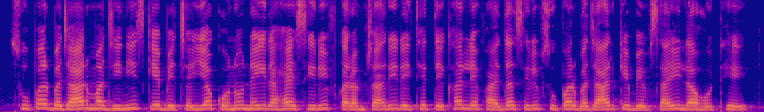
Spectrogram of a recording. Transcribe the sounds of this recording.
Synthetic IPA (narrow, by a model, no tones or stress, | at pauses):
supəɾbɐd͡ʒaːɾmãd͡ʒiːniːskebeːt͡ʃəjãkoːnonɐiɾɐɦɛsɪɾifkɐɾəmt͡ʃaːɾiɾɐɦit̪ʰet̪eːkʰəɾlefaːɪd̪asɪɾifsupəɾbɐd͡ʒaːɾkeʋjɐʋsaːilɐɦot̪ʰeː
